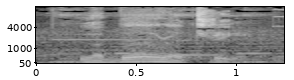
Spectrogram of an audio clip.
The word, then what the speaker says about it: laboratory: يبقى ننطقها بالبريتش ونقولها laboratory, laboratory, laboratory. اما لو هننطق الاو التانية يبقى مش هننطق الاولانية ونقولها بالامريكان laboratory, laboratory, laboratory.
